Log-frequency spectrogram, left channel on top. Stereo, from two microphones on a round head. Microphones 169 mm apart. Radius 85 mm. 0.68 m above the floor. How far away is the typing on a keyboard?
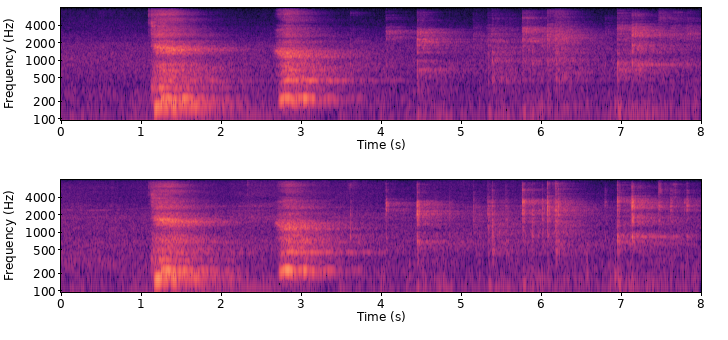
About 1.4 m.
